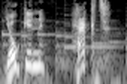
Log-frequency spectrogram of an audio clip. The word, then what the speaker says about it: Jochen Hecht: So July 8th, 1995, St. Louis Blues draft Jochen Hecht is how you say it.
